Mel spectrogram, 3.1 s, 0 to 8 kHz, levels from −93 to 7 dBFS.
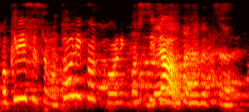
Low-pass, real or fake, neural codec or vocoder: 7.2 kHz; fake; autoencoder, 48 kHz, 128 numbers a frame, DAC-VAE, trained on Japanese speech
